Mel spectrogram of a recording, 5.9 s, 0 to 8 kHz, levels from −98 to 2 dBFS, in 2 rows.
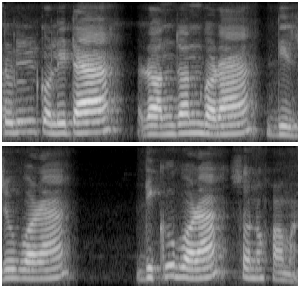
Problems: none marked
